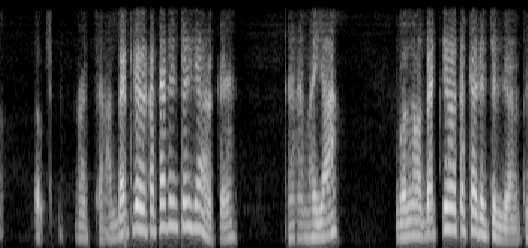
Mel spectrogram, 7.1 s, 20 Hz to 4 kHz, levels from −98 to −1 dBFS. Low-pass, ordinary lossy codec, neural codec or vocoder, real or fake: 3.6 kHz; none; codec, 32 kHz, 1.9 kbps, SNAC; fake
